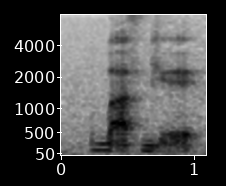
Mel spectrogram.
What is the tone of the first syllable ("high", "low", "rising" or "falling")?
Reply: high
